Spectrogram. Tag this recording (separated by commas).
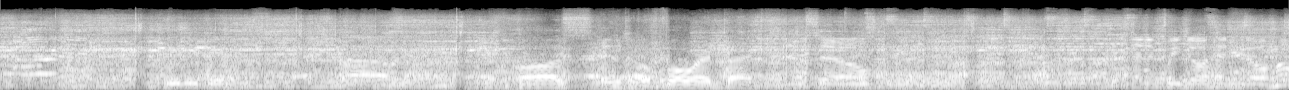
Speech, Music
